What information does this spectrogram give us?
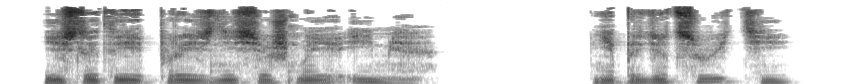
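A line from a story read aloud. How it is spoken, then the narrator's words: Whisper. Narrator (Russian): шепнула она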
